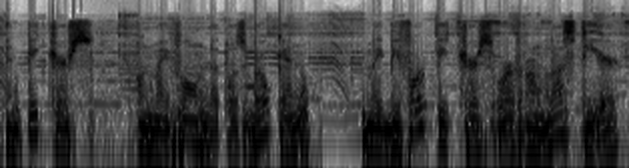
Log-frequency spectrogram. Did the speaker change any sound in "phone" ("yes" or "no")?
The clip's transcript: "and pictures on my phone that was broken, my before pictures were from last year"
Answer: no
